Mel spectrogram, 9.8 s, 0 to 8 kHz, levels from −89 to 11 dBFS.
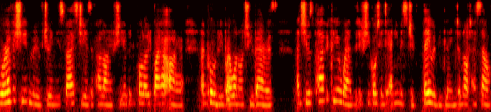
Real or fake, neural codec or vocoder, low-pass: real; none; 7.2 kHz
